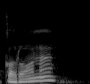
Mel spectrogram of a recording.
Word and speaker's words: Corona: You gotta roll the R, man. You gotta do it. – No, that's dude. That's how Corona.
